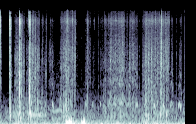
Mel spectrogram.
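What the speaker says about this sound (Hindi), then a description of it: "ये अभी देखें सारे कबूतर बाहर आ रहे हैं" Pigeons cooing as they come out of their enclosure, soft low calls repeating under busy background noise and scattered sharp clicks, fairly close, with no talking.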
